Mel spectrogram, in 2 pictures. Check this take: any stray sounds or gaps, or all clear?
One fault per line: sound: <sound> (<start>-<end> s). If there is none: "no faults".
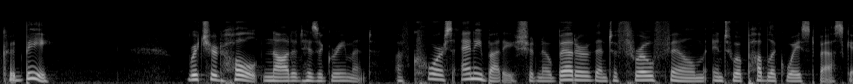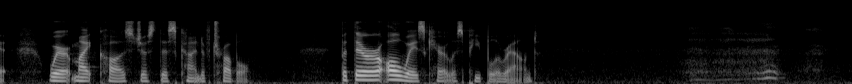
sound: breath (15.3-16.8 s)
